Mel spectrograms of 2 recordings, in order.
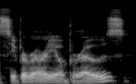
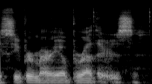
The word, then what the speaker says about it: Super Mario Bros.: Kids in my life now pronounce it Super Mario Bros. And it really irritates me because it's obviously Super Mario Brothers. Like Bros is a shortened form of the word brothers.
